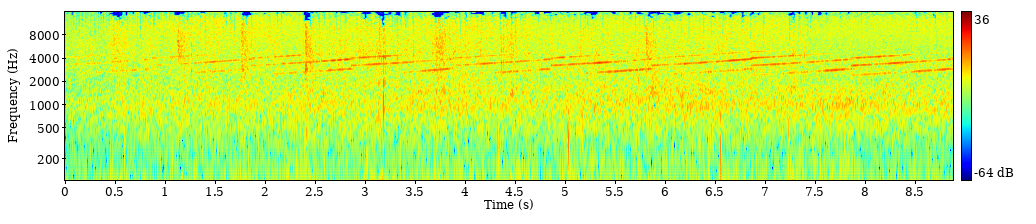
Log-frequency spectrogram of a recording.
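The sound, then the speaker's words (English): A burglar alarm wails with a repeating rising tone, each high-pitched sweep climbing steadily before starting again, heard over a constant rumbling background of traffic noise. “If you can hear that alarm, some kind of alarm going up over there. Must be like a burglar alarm or something.”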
